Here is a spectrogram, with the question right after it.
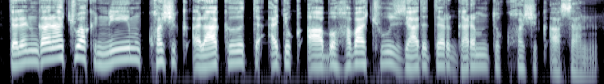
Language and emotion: Kashmiri, neutral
